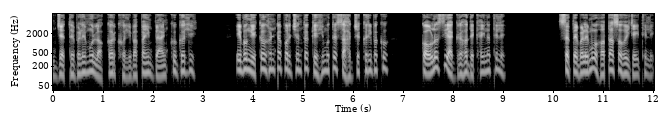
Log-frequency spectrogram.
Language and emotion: Odia, sad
